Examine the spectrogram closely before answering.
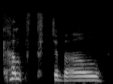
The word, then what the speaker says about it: comfortable: the next one so comfortable stress on the first syllable and only three syllables okay IRA connoisseur very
